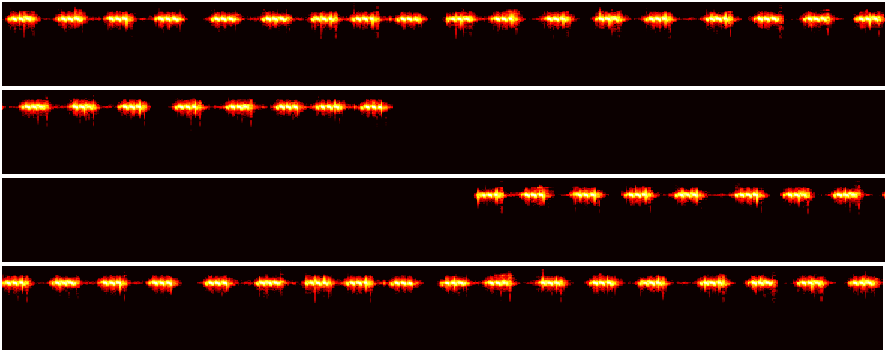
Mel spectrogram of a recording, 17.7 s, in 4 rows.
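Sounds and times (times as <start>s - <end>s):
cricket chirping: 0.0s - 6.4s, 11.2s - 17.6s.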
